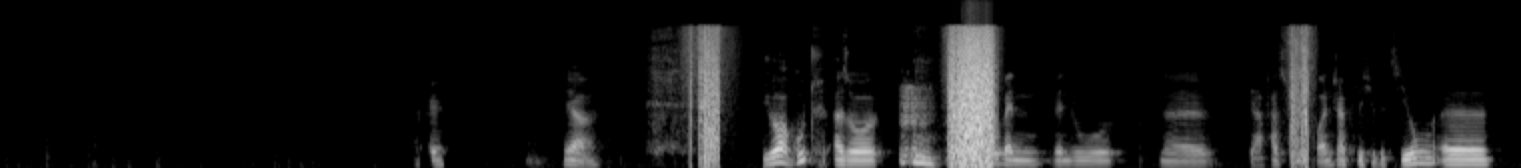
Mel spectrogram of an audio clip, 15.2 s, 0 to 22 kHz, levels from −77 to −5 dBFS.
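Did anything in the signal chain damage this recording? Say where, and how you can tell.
Yes. At the codec stage, the whole speech track carries a breathy, grainy edge in the upper band, where detail sounds replaced by shaped noise rather than carried through. That plainly audible texture is likely Bluetooth LC3 compression. LE Audio's transform codec, at a rate that fits roughly 48 kbps with 10 ms frames, discards much of the high spectrum and fills the gaps with noise. Sibilants and breath come out hissy and coarse as a result.

In the analogue radio link, three wireless microphone noise hits appear as swishes of static: 6.63 to 7.46 s, 9.35 to 10.08 s (right after "gut also", ending before "wenn du 'ne ja"), and 12.76 to 13.22 s (just after "wenn du 'ne ja"). Each one is an FM fade, where reflected paths cancel the carrier and receiver noise rises up over the voice. The bursts last about half a second to 0.8 s.

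On the wireless transport, there is a gap of lost LE Audio frames from 7.00 to 7.04 s. It lasts 40 ms, which fits four 10 ms frames dropped. The LC3 decoder hides the hole by repeating the last spectrum with scrambled phase. So instead of silence you hear a brief noisy smear, buried inside the first noise hit.

In later processing, a de-emphasis filter was applied wrongly from 13.42 s to the end. It was likely used on audio with no pre-emphasis, or applied a second time. The treble slopes smoothly downward to about 11 dB below the 1 kHz level at 10 kHz. You can hear this as a change to a dull, muffled tone, with consonants losing their crispness for the last couple of seconds.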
